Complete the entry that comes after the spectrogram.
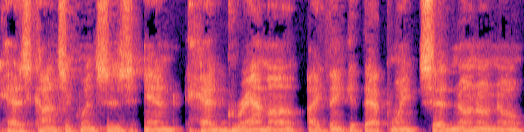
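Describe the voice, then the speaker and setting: A man speaks at a fairly slow pace, medium in pitch with ordinary pitch variation. His tone is dark and mellow, and somewhat breathy. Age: 80s+. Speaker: gender-dysphoria counselor. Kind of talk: interview.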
